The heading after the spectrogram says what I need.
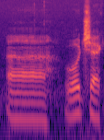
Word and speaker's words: Wojtek: oh why t EK but in proper check whoa check here would be wo j tik is it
